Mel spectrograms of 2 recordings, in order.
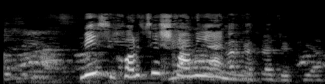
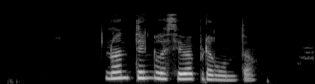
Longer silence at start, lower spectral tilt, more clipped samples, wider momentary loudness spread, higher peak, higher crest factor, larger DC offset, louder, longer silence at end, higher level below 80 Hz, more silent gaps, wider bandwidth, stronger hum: second, 0.05 s vs 1.05 s; second, -0.5 dB/octave vs -5 dB/octave; neither; first, 19 LU vs 16 LU; first, 0 dBFS vs -6 dBFS; about the same, 18 dB vs 18 dB; neither; first, -16 LUFS vs -22 LUFS; second, 0.05 s vs 0.6 s; first, -62 dBFS vs -76 dBFS; neither; about the same, 11.5 kHz vs 11.5 kHz; neither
